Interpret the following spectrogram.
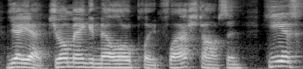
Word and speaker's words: Manganiello: the bully it was joe mangianello powder that's pronounced right yeah yeah joe manganiello played flash thompson he has currently most recently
